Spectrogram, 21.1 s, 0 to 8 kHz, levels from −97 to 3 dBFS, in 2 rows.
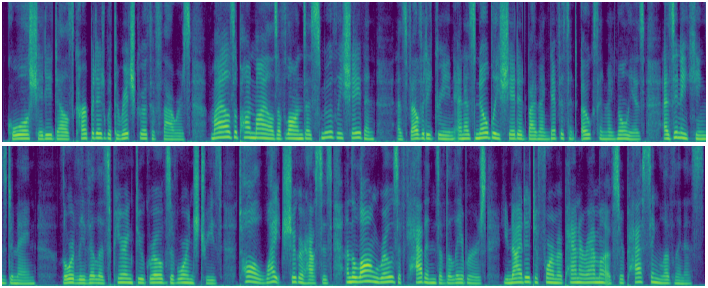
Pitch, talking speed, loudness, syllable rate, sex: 220 Hz, 180 wpm, -19 LUFS, 5.6 syllables/s, female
